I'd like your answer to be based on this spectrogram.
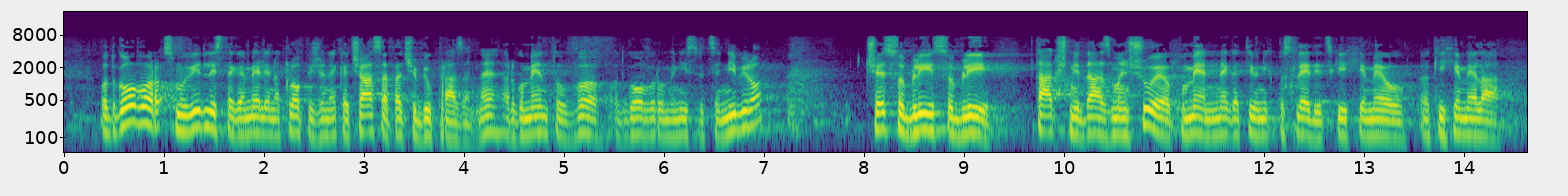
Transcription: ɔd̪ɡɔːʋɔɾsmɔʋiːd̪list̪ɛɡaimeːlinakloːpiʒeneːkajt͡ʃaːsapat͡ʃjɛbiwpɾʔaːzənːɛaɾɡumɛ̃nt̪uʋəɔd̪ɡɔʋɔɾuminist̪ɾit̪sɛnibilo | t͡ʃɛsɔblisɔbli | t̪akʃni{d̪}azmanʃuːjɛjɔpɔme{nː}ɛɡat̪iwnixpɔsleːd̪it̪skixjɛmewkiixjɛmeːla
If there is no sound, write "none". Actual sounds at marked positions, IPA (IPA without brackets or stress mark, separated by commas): d̪, nː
